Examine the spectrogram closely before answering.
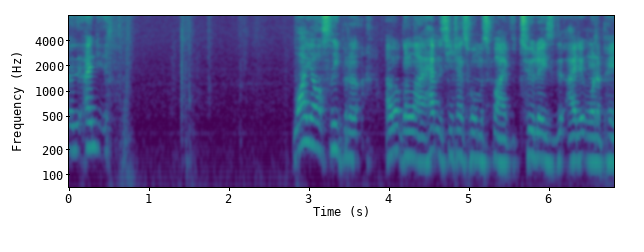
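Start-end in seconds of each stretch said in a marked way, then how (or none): none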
